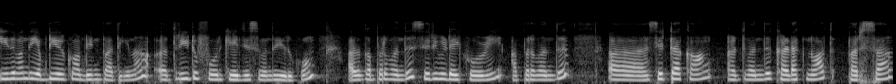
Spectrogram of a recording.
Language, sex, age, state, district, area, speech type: Tamil, female, 30-45, Tamil Nadu, Viluppuram, rural, spontaneous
